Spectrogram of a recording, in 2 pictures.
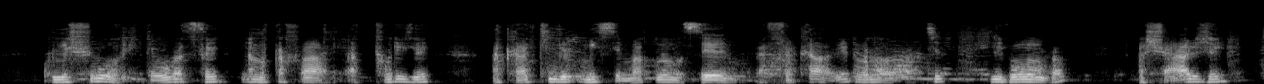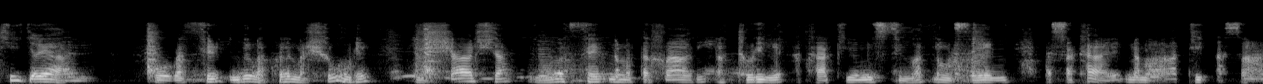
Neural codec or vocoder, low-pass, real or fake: codec, 44.1 kHz, 1.7 kbps, Pupu-Codec; 7.2 kHz; fake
